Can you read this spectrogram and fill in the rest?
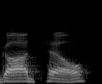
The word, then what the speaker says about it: Gettle: One is Anthony Gettle. It's spelled like God Tell.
